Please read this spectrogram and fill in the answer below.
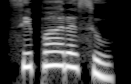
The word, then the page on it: ಸ್ಪರ್ಶ: sparśa; Kannada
